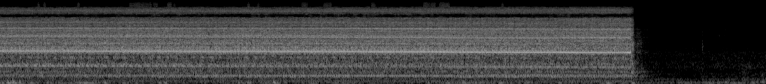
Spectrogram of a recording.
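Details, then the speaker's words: Fresh 302 small-block Ford in a 1970 Falcon, oil pump primed before first start with a drill on the distributor shaft: steady high whine under growing resistance for about six seconds, pump building oil pressure normally. "crank it up to two and after it spins the harder it gets not just the battery there that's oil pressure on your battery in just here it's fighting right now it's fighting a ton of oil pressure"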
